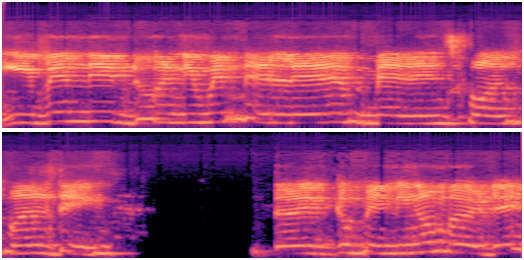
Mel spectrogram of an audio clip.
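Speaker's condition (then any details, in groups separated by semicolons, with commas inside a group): Friedreich's ataxia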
